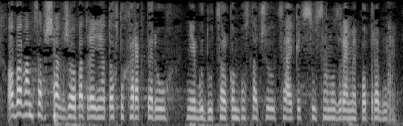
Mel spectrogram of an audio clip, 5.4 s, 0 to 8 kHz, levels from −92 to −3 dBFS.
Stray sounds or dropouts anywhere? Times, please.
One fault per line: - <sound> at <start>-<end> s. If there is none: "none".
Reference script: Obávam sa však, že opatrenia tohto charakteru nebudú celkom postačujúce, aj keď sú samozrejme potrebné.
none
